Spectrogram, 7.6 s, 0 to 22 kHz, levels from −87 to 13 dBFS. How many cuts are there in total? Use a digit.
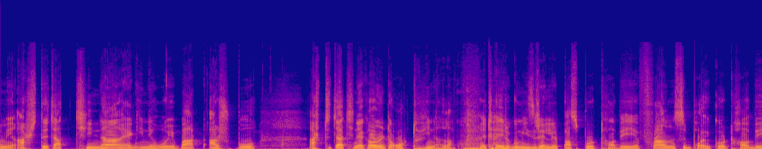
0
